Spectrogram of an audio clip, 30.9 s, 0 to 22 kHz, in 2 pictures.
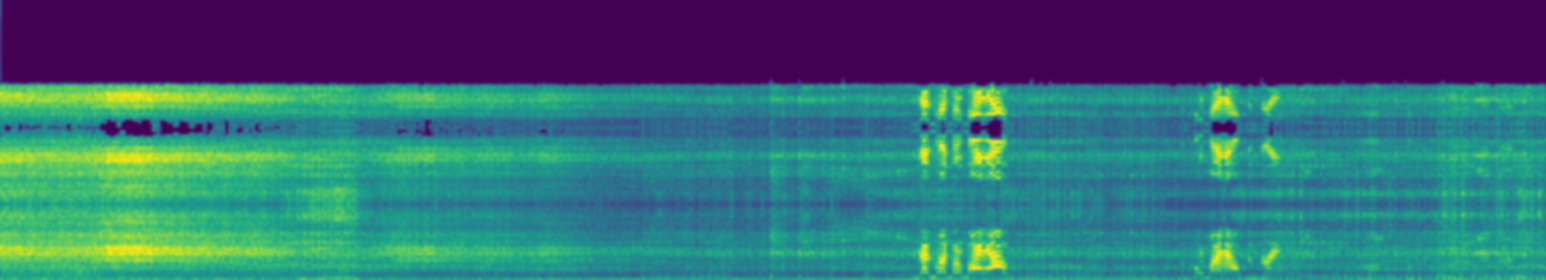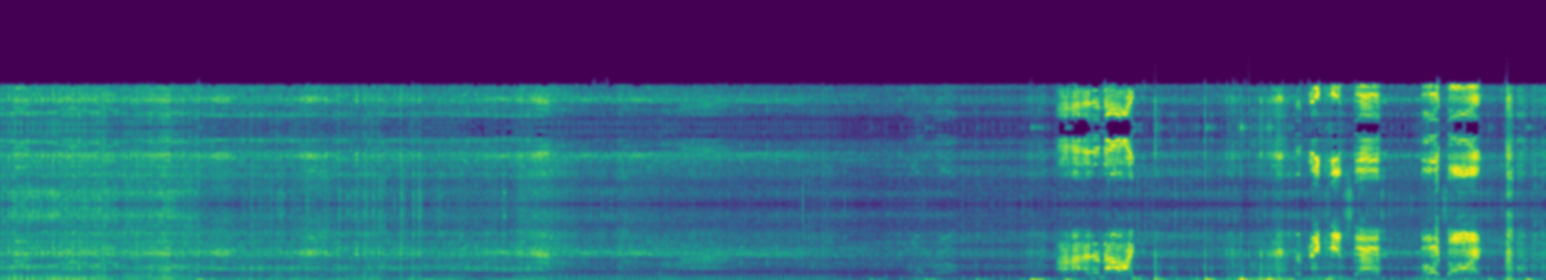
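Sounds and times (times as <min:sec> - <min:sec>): dirt bike engine idling: 0:00.0 - 0:30.9
knocks and bumps near microphone: 0:27.0 - 0:28.4.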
